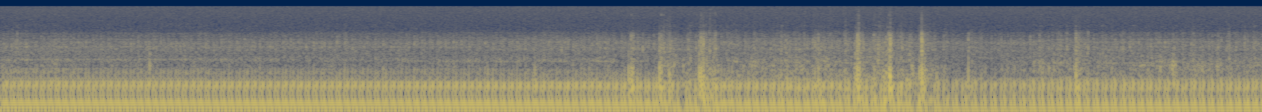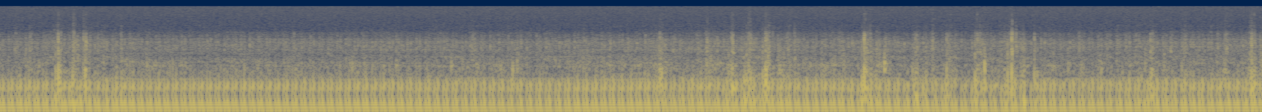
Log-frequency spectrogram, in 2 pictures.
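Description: A V-twin adventure motorcycle chugs uphill at low speed.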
